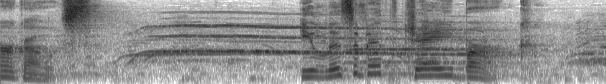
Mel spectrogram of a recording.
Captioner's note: crowd cheering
